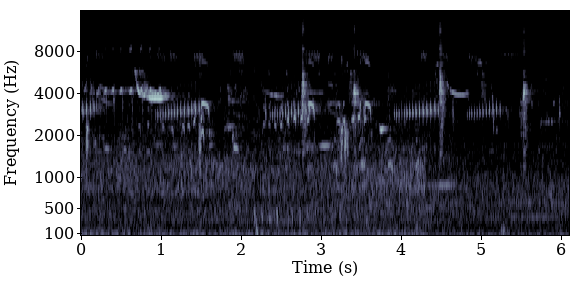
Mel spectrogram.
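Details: American avocets with their young chicks in Alberta; repeated sharp, high piping notes, some held as short flat whistles, others brief clipped yelps, overlapping at irregular intervals over a faint low background rumble.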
